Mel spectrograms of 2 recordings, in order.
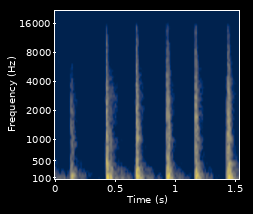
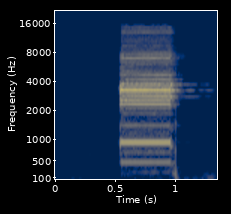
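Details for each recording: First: Gokeep F5 electric scooter, 52V 20Ah, stock condition: six sharp hollow knocks about a quarter second apart as the deck is jolted; battery is unsupported and shifting loose inside the deck. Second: Gokeep F5 electric scooter, 52V 20Ah battery: one short, loud, shrill electric horn blast of about half a second, steady pitch, described as loud as a scooter horn; horn works properly.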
